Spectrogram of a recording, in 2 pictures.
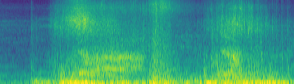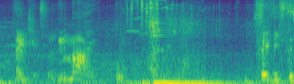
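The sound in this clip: Mortal Kombat fight effects with Scorpion in play: shattering hits, deep booms and swishing strikes pile up in a dense, loud, continuous flurry, with voices over the action.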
